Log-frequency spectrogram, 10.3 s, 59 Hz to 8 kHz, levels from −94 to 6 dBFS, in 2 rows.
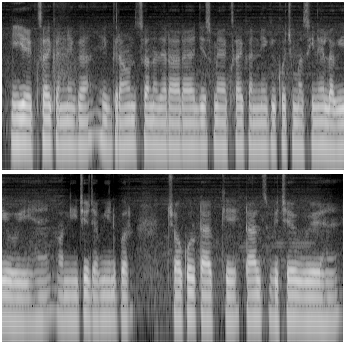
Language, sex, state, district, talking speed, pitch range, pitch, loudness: Hindi, male, Bihar, Sitamarhi, 185 wpm, 115-125 Hz, 120 Hz, -20 LUFS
